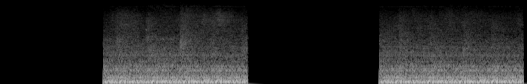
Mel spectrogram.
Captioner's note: bell dongs; electric buzzing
